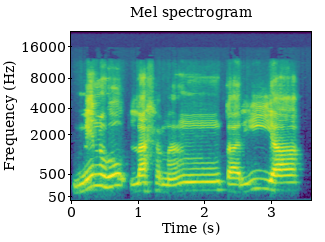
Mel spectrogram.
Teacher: پہلے نون کا اظہار ہوا ہے اور دوسرے نون کا اخفا ہوا ہے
